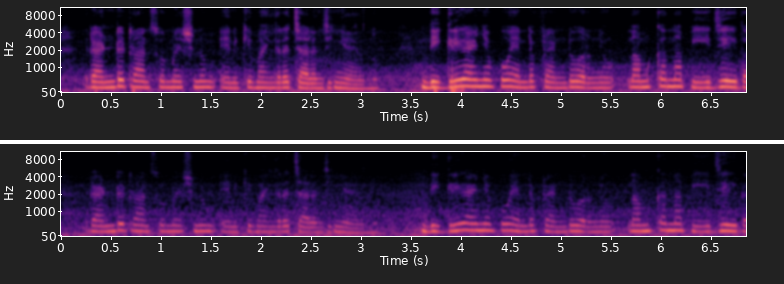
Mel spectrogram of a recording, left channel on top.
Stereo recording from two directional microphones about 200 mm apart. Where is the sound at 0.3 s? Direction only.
35° left (ahead or behind).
